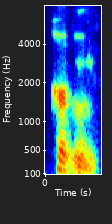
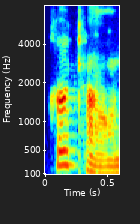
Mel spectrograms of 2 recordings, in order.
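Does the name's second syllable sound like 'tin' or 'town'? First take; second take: tin; town. First: The second syllable sounds like 'tin'. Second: The second syllable sounds like 'town'. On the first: The speaker calls it right. "she said Curtin" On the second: The speaker calls it wrong. "I said Curtown because that's what it looked like"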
